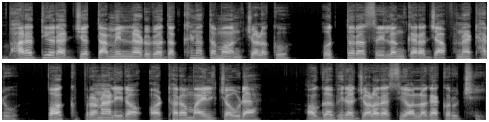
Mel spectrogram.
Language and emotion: Odia, neutral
